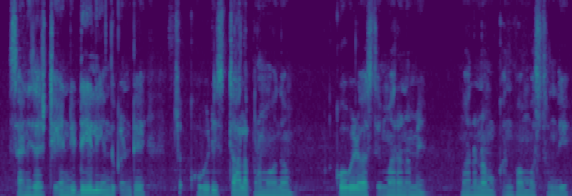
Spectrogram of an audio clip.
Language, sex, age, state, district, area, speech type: Telugu, male, 18-30, Telangana, Medak, rural, spontaneous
